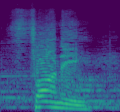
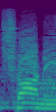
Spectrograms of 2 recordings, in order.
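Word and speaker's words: Fani: it's it's actually pronounced fonny it's fa and I bet you pronounce it fonnie a little French accent there fonnie but that's a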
